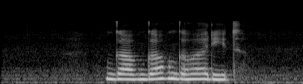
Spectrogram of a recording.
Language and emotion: Russian, neutral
